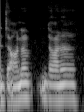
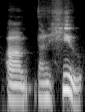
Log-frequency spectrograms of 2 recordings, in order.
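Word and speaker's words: Donoghue: I don't know if you have read Room by Emma Donovan. I'm sorry if I get her name wrong. Donahue, that's it.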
